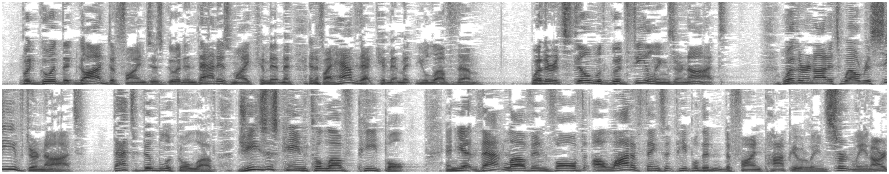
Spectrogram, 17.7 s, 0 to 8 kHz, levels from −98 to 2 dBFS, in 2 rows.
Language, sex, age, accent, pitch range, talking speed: English, male, 40-59, American, 125-160 Hz, 210 wpm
